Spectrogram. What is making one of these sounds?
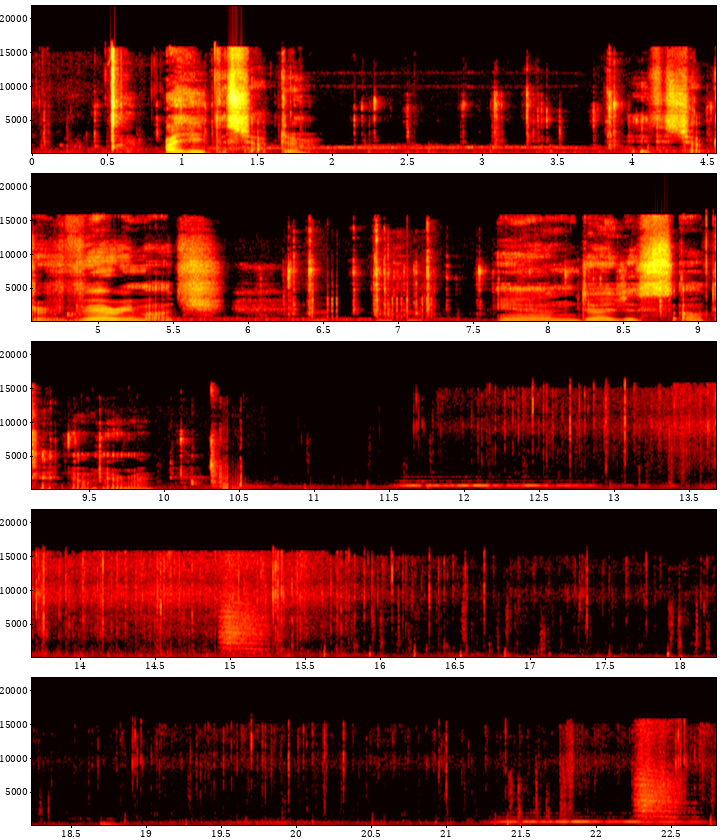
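Footsteps tread on stone paving.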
